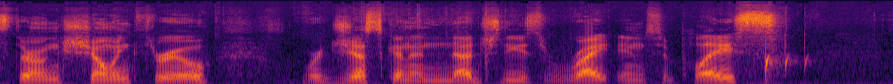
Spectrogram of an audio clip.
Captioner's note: pop, pop, pop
